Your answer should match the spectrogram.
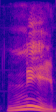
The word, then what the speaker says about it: knee: Knee. – Knee. Bien, con esta K silenciosa.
